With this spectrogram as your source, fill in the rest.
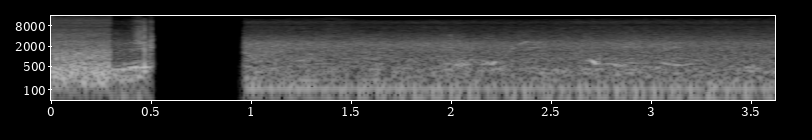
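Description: Distant waves roll gently onto a beach.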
